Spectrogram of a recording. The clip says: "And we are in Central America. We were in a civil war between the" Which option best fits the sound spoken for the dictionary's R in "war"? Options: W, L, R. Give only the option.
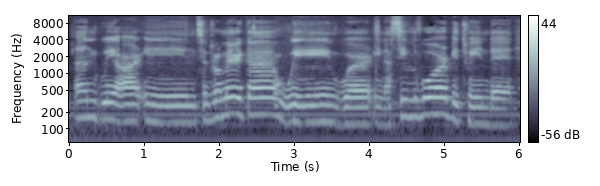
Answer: R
